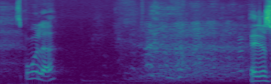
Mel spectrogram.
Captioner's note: laughter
